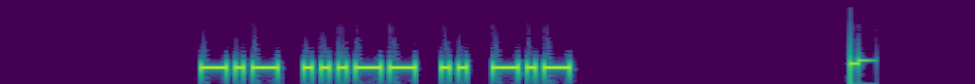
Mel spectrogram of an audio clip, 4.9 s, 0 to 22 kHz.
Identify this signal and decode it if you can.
Morse code, heard as a keyed tone, about 28 wpm, 700 Hz. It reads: K3IK
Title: USA Call Signs - 4 Characters - 3x Character Spacing - 28wpm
